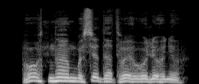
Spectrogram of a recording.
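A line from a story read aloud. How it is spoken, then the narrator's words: Officer chuckling. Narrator (Russian): хохотнул один из офицеров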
